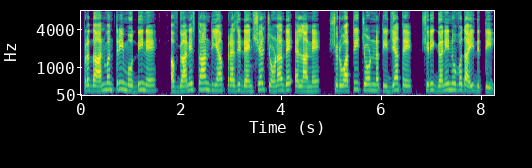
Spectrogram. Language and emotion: Punjabi, neutral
